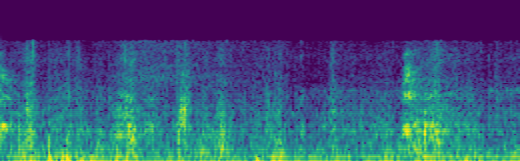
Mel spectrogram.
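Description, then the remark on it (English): Dogs that have been stirred up bark a few times, short scattered outbursts over a steady outdoor rumble, with no one speaking. “Ah, the dogs. Stirred up.”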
